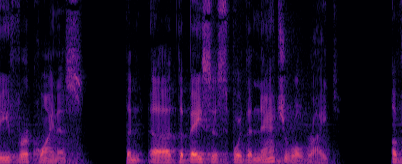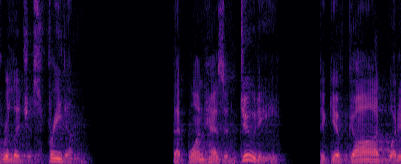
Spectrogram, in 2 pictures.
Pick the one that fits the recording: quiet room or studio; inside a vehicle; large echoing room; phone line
large echoing room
